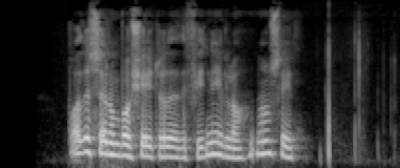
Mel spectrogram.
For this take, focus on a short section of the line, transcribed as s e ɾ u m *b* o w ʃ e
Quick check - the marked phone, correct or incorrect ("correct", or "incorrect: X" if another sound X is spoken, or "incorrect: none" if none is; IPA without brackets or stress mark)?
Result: correct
